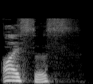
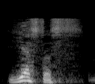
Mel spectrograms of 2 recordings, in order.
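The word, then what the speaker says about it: Iesus: the name Jesus but the I wasn't pronounced as a i it was pronounced as a y so it's not Isis it's yesus which there's two ways of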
